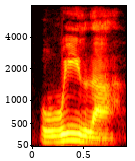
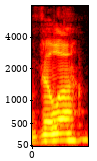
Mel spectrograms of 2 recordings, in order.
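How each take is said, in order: First: The word begins with a W sound. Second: The word begins with a V sound. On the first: This is the Latin way of saying it. "it would be pronounced villa" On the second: This is the English way of saying it. "we see this word in English"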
